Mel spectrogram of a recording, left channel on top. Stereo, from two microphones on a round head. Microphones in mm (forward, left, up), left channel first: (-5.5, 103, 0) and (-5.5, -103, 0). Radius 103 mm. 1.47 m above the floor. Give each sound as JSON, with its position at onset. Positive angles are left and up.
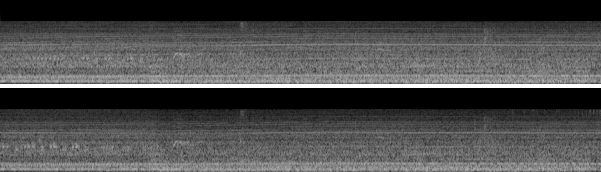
{"t": 1.5, "sound": "footsteps", "side_deg": 25}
